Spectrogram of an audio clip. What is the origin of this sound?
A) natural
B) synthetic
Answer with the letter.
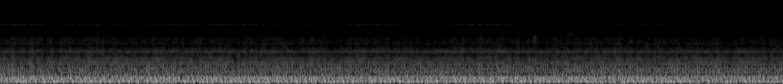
B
